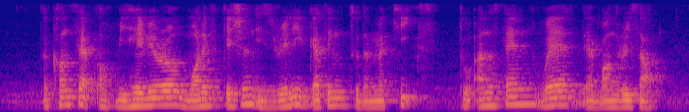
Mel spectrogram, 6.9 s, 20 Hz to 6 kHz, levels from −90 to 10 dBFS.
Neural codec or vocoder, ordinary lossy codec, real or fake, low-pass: none; AAC, 32 kbps; real; 5.4 kHz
